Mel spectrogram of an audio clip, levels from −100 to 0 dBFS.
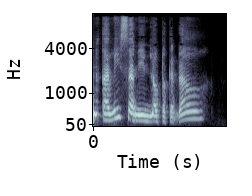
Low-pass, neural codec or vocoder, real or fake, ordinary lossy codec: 10.8 kHz; codec, 24 kHz, 1 kbps, SNAC; fake; MP3, 64 kbps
